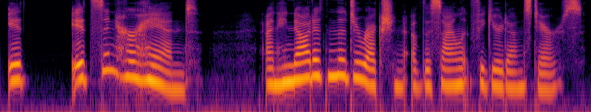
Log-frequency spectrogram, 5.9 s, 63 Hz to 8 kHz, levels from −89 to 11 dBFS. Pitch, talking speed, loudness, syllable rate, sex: 230 Hz, 150 wpm, -18 LUFS, 5.0 syllables/s, female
